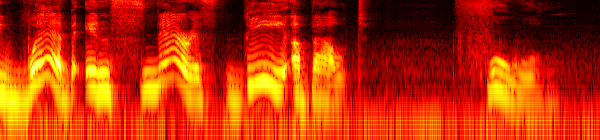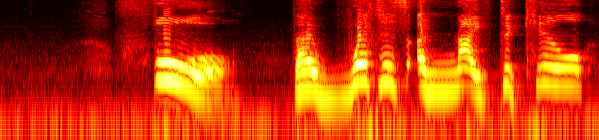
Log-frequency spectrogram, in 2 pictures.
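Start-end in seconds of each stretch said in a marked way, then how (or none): 3.4-4.2 low muttered scorn. Acted. Margaret's scornful curse, first take. 5.3-6.3 loud, falling cry of contempt; hurled insult of contempt; scornful cry. Acted. Margaret's curse, repeated louder.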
